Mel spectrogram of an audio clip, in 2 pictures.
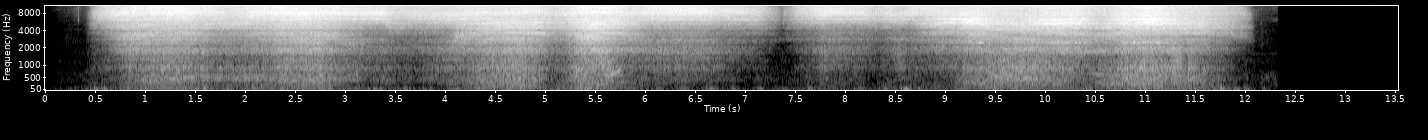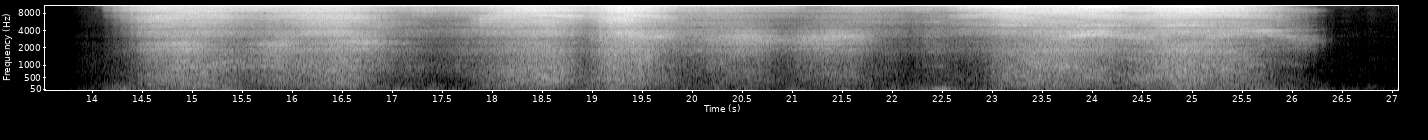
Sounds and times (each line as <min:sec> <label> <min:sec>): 0:00.4 hissing 0:12.0
0:14.2 hissing 0:26.3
